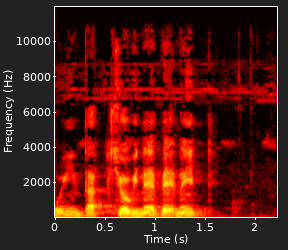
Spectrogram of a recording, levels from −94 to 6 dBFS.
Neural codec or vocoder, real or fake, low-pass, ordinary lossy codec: none; real; 10.8 kHz; AAC, 64 kbps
